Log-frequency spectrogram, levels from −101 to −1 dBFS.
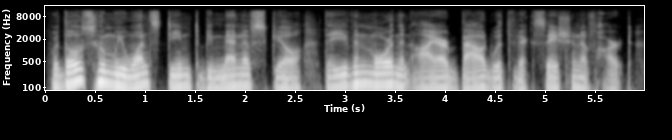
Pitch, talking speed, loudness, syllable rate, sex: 100 Hz, 220 wpm, -19 LUFS, 5.2 syllables/s, male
